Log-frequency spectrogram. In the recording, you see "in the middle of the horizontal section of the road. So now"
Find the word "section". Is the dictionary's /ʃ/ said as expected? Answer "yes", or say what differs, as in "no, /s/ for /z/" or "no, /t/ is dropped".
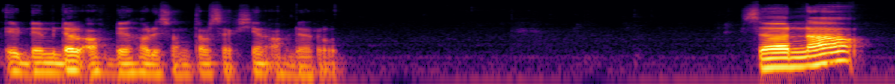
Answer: no, /s/ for /ʃ/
